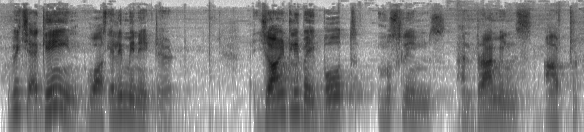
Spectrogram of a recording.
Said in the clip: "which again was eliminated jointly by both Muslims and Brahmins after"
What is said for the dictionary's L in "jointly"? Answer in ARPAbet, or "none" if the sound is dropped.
L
